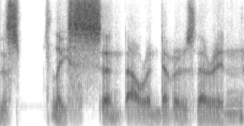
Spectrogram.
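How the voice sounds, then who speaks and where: Using a put-on character voice, a man speaks very slowly at a very deep, low pitch. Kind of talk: formal, archaic phrasing. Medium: actual play. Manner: measured, polite, deliberate.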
